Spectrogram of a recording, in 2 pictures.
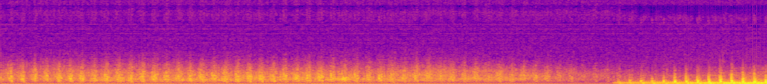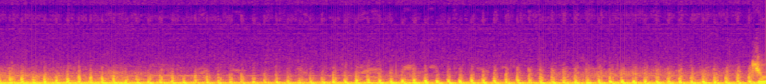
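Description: A helicopter supporting tunnel construction near Timika, Papua, thumps steadily in rapid rhythm, growing louder and closer partway through and then holding a strong, continuous beat.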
